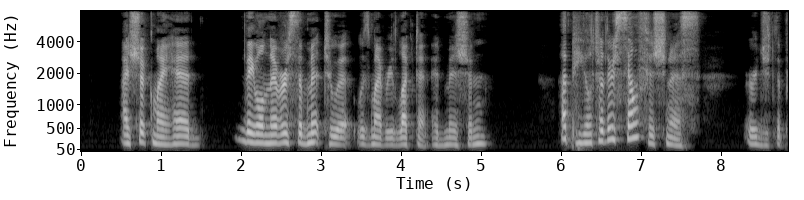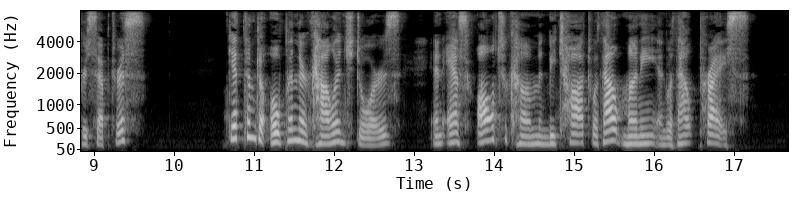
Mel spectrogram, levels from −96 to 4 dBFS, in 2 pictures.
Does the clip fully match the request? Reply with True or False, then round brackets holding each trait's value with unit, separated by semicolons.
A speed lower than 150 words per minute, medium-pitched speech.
True (140 wpm; 175 Hz)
